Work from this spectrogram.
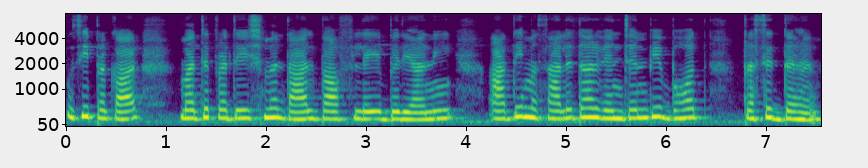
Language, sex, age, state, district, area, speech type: Hindi, female, 60+, Madhya Pradesh, Bhopal, urban, spontaneous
